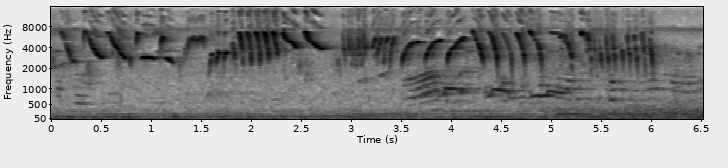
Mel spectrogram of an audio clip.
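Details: Large-bodied canary singing a fairly quiet, varied song of fast high trills and rolling repeated notes, some descending sweeps, over a steady low background hum.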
